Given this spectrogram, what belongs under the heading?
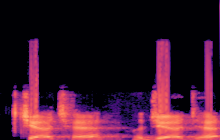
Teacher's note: च वर्ग जो है वह तालव्य होता है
